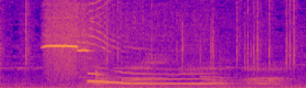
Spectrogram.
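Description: A dog whines and whimpers in the video game Dragon Age Origins, one long drawn-out plaintive cry with a short high yelp first, close and clear over faint ambient background.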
